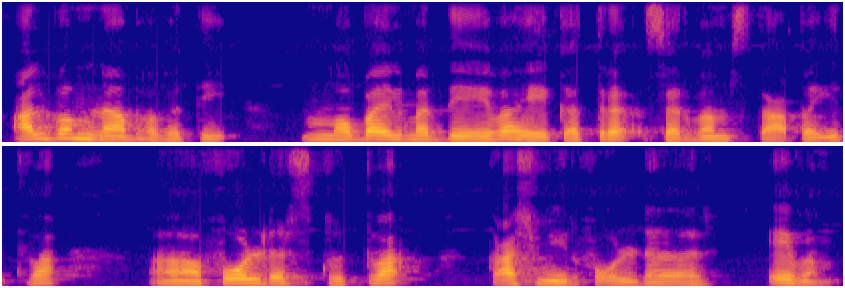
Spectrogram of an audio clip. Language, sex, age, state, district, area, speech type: Sanskrit, female, 60+, Karnataka, Dharwad, urban, spontaneous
